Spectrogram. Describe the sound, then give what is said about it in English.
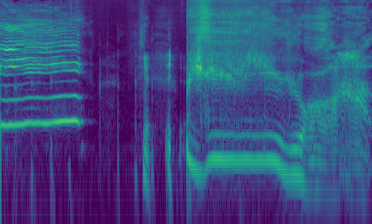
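A voice imitates a garbage truck's hydraulic noise: a steady high whine, a few clicks, then a loud, rough, low groaning roar that slides downward and keeps straining for a couple of seconds. “Well, garbage trucks have that really intense hydraulic noise that they make that's also very terrifying.”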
